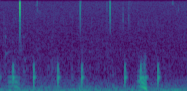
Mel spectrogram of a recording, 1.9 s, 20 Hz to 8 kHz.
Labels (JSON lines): {"label": "biophony, knock croak", "recorder": "SoundTrap 300"}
